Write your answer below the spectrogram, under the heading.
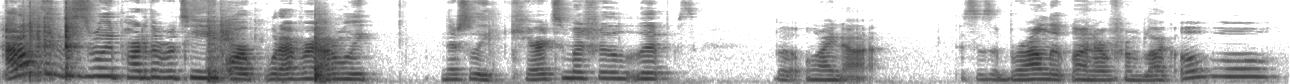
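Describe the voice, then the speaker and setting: Bright-voiced chatty woman vlogger. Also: medium pitch, lively intonation, fairly quick, a little hiss or hum. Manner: chatty, thinks aloud, addresses viewers as y'all. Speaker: beauty vlogger. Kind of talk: casual makeup tutorial chat.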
